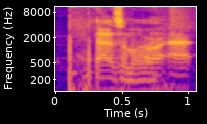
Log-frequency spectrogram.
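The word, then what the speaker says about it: Aasimar: Is it Asimar or Asimar? Azamar. Azamar.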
